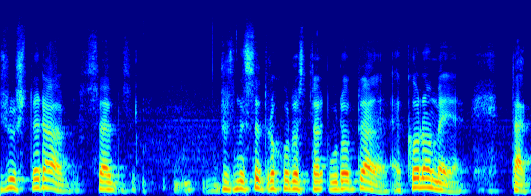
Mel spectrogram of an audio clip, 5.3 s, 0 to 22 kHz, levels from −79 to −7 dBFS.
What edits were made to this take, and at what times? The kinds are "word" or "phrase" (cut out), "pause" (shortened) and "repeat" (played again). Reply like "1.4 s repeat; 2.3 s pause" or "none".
2.2 s word; 3.2 s word; 3.9 s word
